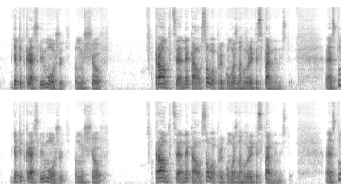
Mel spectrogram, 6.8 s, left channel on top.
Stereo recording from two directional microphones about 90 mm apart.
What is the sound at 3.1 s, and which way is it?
Speech, 25° right (ahead or behind).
